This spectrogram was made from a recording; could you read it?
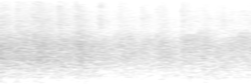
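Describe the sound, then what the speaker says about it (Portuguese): A church congregation applauding during a celebration service, a dense, sustained wash of many hands clapping at moderate distance, steady throughout with no voices standing out. "Queria que a igreja aplaudisse a Deus pela vida da Ingrid."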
